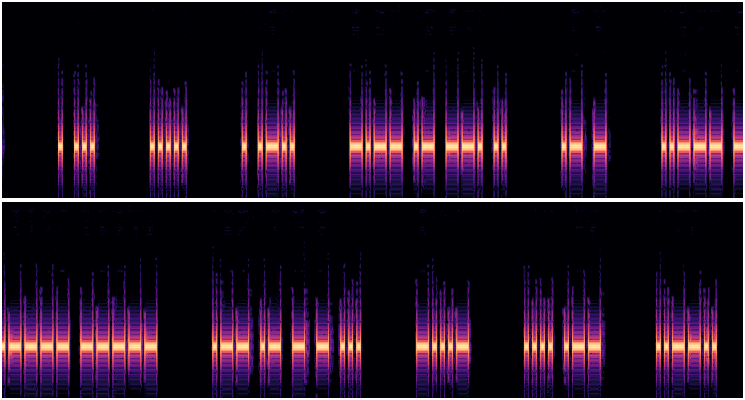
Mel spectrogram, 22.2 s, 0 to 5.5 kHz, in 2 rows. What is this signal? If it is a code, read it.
Morse code, heard as a keyed tone, about 20 wpm, 700 Hz. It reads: ES 5 EL YAGI AT 200 WATTS <BT> HW ?
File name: UK MASTER QSOs TRAINING / 20WPM / UK MASTER QSOs 0070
